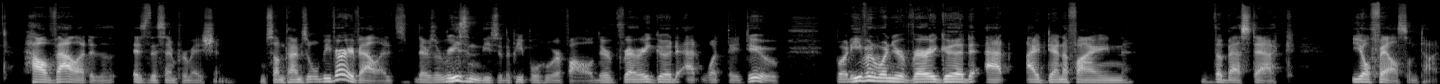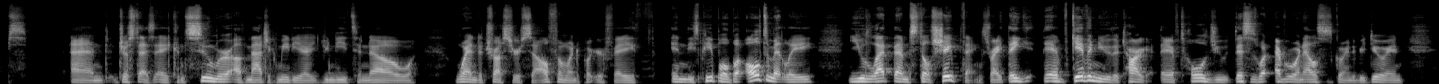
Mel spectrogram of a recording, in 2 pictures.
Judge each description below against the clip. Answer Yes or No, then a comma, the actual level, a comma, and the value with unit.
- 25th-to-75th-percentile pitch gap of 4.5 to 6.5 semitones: No, average, 4.1 semitones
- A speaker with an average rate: No, fast, 210 wpm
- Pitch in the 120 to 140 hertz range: No, low, 110 Hz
